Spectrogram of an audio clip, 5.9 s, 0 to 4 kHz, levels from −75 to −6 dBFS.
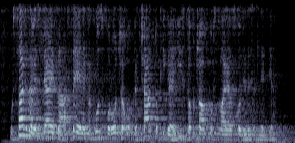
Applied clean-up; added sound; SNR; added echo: none; none; none; reverberation time 1.4 s.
